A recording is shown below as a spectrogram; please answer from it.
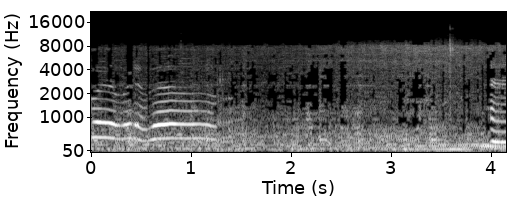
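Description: A domestic cat meowing once: a drawn-out call that falls in pitch, dips, then holds steady before stopping just over a second in, followed by faint room noise.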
